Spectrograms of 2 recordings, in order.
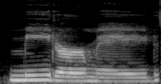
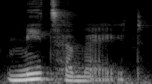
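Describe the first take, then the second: First: It is said in an American accent. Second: It is said in a British accent. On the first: "with my American accent" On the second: "That's how they say"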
